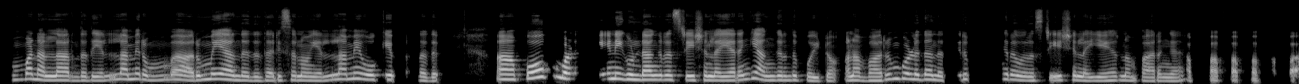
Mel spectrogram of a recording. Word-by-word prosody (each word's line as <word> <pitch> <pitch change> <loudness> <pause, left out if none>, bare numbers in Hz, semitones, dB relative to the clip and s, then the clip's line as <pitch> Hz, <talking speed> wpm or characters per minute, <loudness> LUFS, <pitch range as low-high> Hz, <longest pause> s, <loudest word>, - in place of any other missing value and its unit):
ரொம்ப 225 +4 -2
நல்லா 200 -1 +4
இருந்தது. 185 0 -4
எல்லாமே 240 +4 0
ரொம்ப 200 +2 -6 0.2
அருமையா 235 +5 +2
இருந்தது. 190 -3 0
தரிசனம். 190 0 -1
எல்லாமே 245 +6 0
ஓகே 220 0 -1 0.2
பந்தது. 175 -3 -5 0.6
ஆ - - +7 0.2
போக்கும்பழும் 305 -3 +4 0.2
தேணிகண்டாங்கிற 225 -4 +3
ஸ்டேஷன்ல 195 -1 +2
இறங்கி 220 +8 0
அங்கிருந்து 195 +1 0
போயி்டோம். 165 -1 -3
ஆனா 195 - +2 0.2
வரும்பொழுது 235 +4 0
அந்த 200 -3 -1
திருப்பிங்கிற 235 0 -7
ஒரு 180 -1 -1
ஸ்டேஷன்ல 195 -1 -1 0.2
ஏறணும்ம் 185 +1 -4
பாருங்க. 160 0 -3 0.2
அப்பப்பப்பப்பப்பா. - - -7
200 Hz, 125 wpm, -22 LUFS, 190-235 Hz, 0.6 s, ஆ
